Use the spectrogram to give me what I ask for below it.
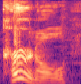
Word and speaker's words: colonel: the rules, such as how colonel has an R sound despite there being no R in the word.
